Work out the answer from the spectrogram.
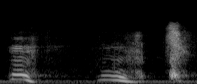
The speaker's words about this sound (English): you sneezed. And there are no pine trees around here.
